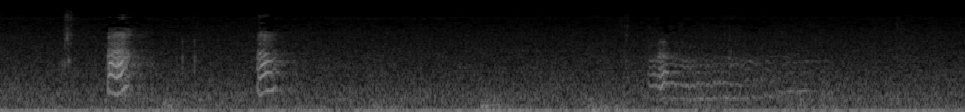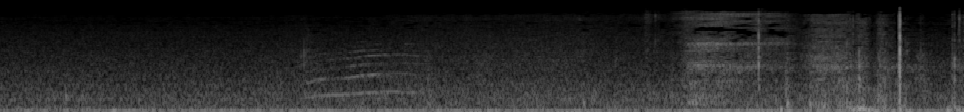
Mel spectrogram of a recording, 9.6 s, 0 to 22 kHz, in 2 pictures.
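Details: Mong, a neutered male Munchkin Napoleon cat born January 2018, meowing indoors in reaction to his owner sneezing. Two drawn-out, wavering meows come a few seconds apart, preceded by sharp clicks, with a burst of rustling noise near the end.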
